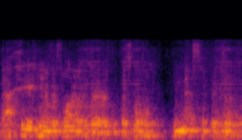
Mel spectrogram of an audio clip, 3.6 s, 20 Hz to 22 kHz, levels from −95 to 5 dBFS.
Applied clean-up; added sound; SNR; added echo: neural separator model SepFormer DNS4.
